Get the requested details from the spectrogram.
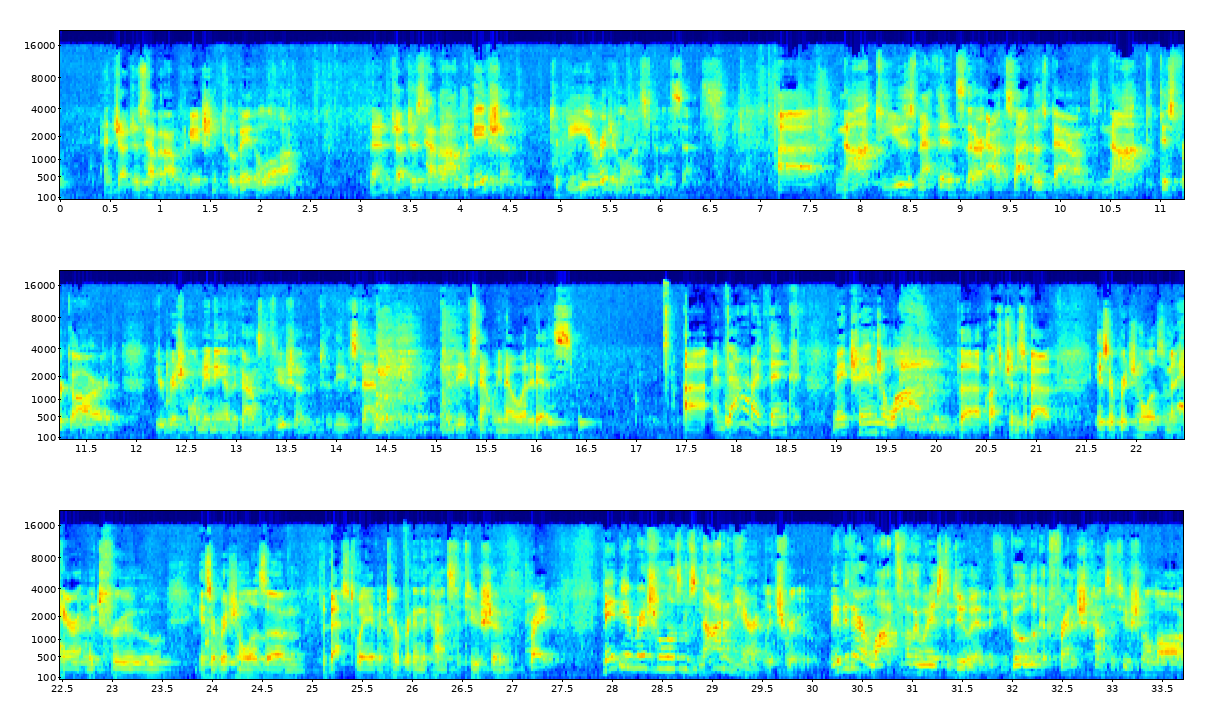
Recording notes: This lecture was recorded on February 13, 2015, at the University of Chicago Law School.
